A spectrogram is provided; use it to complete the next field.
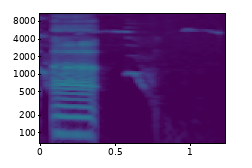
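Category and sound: animal, dog whimpering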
